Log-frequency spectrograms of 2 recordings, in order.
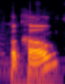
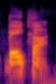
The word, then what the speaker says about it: Bacot: My last name is French. So technically it would be Bacot. You wouldn't pronounce the T.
